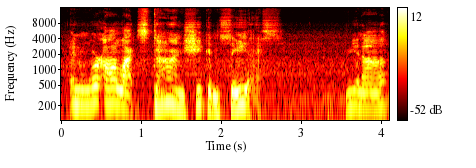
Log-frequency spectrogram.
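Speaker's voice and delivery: usual speaking voice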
